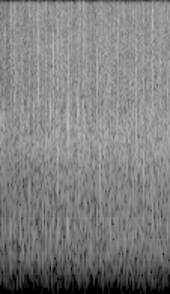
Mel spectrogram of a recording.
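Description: Large audience applauding: many hands clapping in a dense, steady patter that builds in just after the talk ends.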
